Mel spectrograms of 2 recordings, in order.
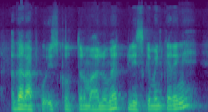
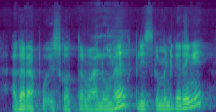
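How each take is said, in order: No difference in how they are said.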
